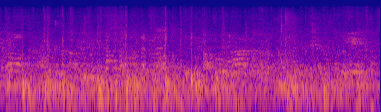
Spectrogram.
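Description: Bodies thud and slap onto a padded mat.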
